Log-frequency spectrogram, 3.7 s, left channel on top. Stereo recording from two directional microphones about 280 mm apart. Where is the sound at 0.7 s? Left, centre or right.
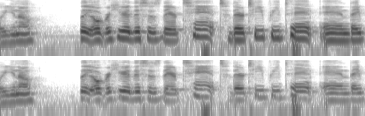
Centre.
